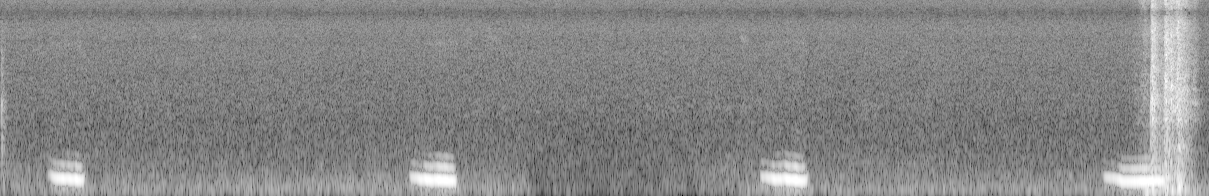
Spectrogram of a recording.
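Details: Sleeping pet cat, a rescue, snoring loudly indoors: four short nasal snores, each about half a second, spaced roughly every three and a half seconds, the last one louder and harsher, with near silence between them.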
